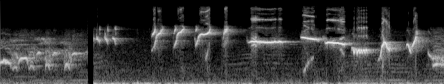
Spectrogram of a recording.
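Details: White-rumped shama song meant as a master for training songbirds: warbled low phrase, then clear whistles and a long sliding tone stepping downward, sharp clicks over them.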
